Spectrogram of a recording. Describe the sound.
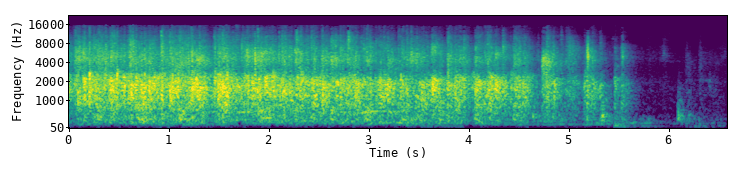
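Audience applause welcoming a translator and poet at an evening literary event at the Lighthouse: loud, dense clapping that holds steady for several seconds, then thins into a few scattered claps and fades out.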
